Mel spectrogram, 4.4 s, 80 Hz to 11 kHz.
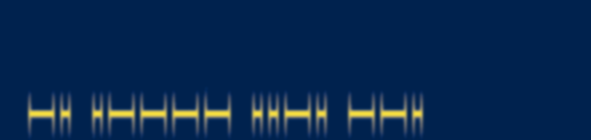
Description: Morse code, heard as a keyed tone, about 20 wpm, 700 Hz. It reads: N1FG
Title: USA Call Signs - 4 Characters - 2x Character Spacing - 20wpm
